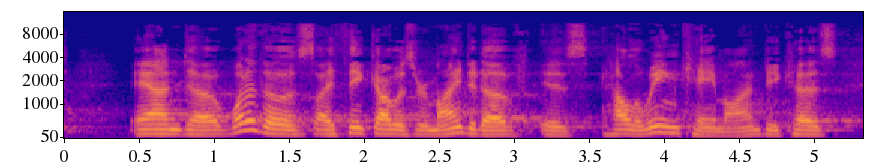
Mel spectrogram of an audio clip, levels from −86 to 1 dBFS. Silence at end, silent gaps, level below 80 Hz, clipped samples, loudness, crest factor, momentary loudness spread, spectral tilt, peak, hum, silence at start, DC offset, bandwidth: 0 s; none; -66 dBFS; under 0.1%; -24 LUFS; 18 dB; 8 LU; -5.5 dB/octave; -6 dBFS; none; 0 s; under 0.1%; 12 kHz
